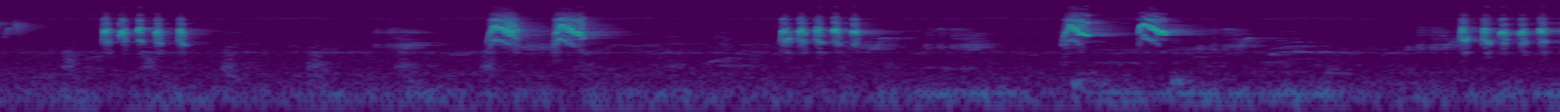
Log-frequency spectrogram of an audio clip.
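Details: Oriental magpie-robin singing energetically with sparrow imitations: rhythmic rattles of five harsh notes alternating with paired sharp chirps, cycling regularly over about eight seconds, with low hum behind.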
